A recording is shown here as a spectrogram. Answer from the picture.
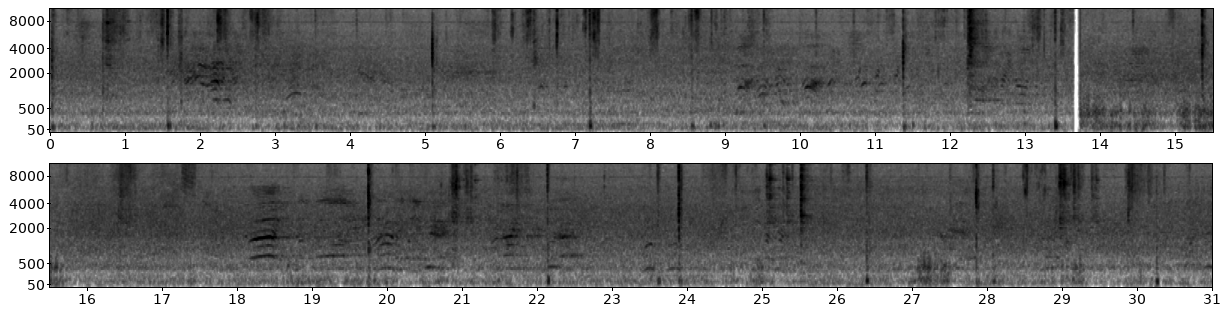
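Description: Football being struck at goal and met by goalkeepers' hands during goalkeeper drills: short sharp thumps of ball strikes and saves every second or two, the loudest just before halfway, with faint talk underneath.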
